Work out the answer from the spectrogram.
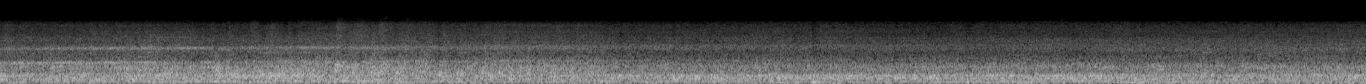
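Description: Electric suburban local train (EMU) running along the line, heard from inside the carriage: a steady rumble and rattle of wheels on track, with a faint high whine in the first few seconds.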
